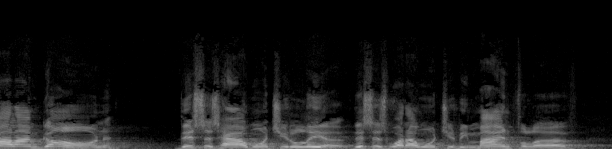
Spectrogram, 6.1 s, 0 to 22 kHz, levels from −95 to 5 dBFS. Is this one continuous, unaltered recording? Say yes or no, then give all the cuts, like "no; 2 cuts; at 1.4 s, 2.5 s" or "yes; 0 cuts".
yes; 0 cuts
